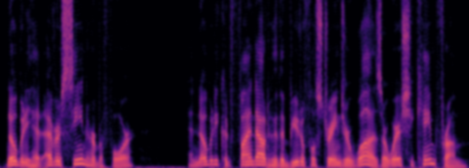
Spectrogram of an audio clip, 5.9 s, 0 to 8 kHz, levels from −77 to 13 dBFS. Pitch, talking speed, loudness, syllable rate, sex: 145 Hz, 215 wpm, -19 LUFS, 6.4 syllables/s, male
